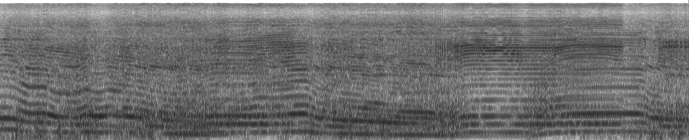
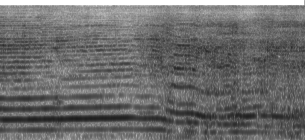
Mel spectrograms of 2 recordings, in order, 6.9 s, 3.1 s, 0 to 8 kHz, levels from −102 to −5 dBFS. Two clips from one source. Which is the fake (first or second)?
second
